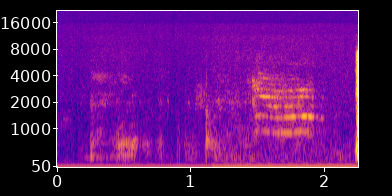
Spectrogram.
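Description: Near silence, with a faint, brief pitched call near the end.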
